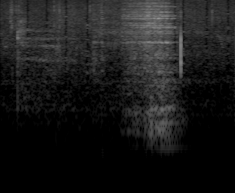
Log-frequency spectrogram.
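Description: A quiet pause with a faint click, then a short voiced hum with a breath in the second half, like a man's hesitation 'mm' before he speaks again.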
